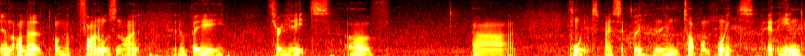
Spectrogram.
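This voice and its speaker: A man with a New Zealand accent, very deep and low in pitch, very slow, fairly even in intonation, with long, frequent pauses. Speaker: gaming YouTuber. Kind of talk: gameplay commentary. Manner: casual, with frequent fillers.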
